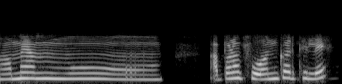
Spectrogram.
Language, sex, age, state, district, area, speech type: Odia, female, 18-30, Odisha, Bhadrak, rural, conversation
